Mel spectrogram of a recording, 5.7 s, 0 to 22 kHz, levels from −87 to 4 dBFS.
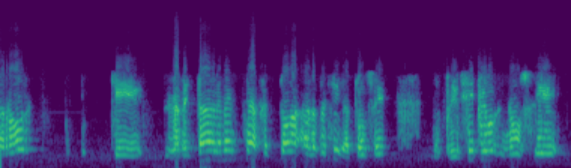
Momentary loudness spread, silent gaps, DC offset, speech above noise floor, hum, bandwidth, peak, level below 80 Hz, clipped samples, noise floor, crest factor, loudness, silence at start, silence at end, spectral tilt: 12 LU; none; under 0.1%; 31 dB; none; 8.2 kHz; -10 dBFS; -74 dBFS; under 0.1%; -56 dBFS; 16 dB; -24 LUFS; 0 s; 0.15 s; -2.5 dB/octave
